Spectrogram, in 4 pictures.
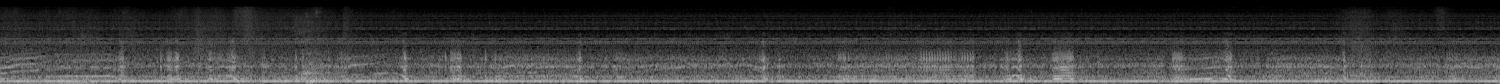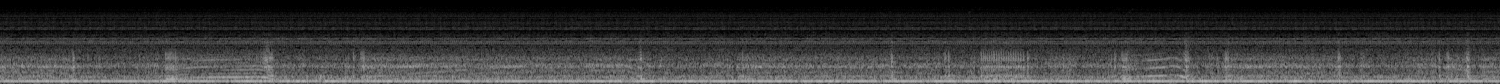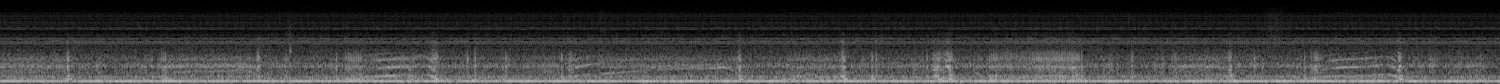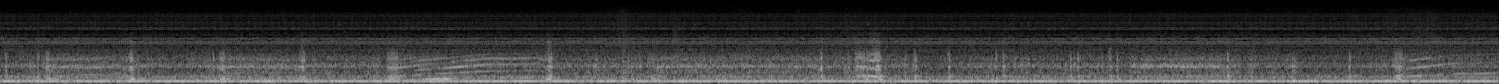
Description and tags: Noisy fridge
The sound of a noisy refrigerator recorded by me on a Tascam DR-05.
appliance, fridge, kitchen, noisy, refridgerator, refrigerator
